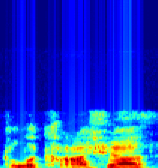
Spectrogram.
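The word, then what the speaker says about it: La Caccia: my favorite scores in horror we've got it lakasha it's that's how you say it in Italian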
